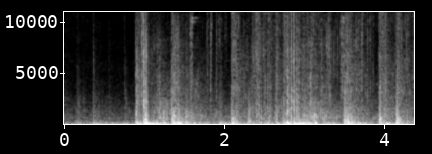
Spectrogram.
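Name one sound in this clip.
A rifle's bolt clicks and clacks during a reload.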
